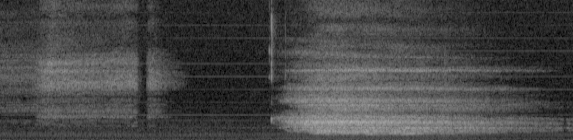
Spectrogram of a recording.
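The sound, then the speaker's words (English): Slow, deep breathing during a guided breathing exercise gives two long, airy rushes of breath. The second is louder and fuller and fades gradually. “Inhale. Allow yourself to let go. Exhale. One more time.”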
